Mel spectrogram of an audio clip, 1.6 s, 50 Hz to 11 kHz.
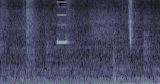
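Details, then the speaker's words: AIMS 12V 4000W pure sine wave inverter charger in automatic standby with all loads off: one short high beep over a low steady hum as it pulses voltage to detect loads, staying in low power mode, normal. "and what the inverter is doing it's sending out a pulse pulse a voltage pulse trying to detect any loads and it's not really detecting any large loads so the inverter stays in a low power mode"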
